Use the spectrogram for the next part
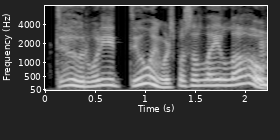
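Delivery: put-on alarmed teen. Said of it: "And I'm like".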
